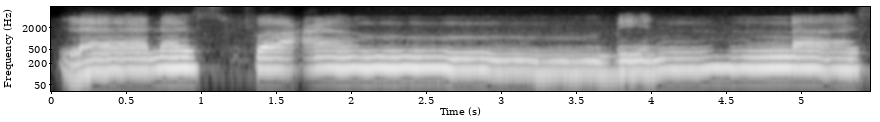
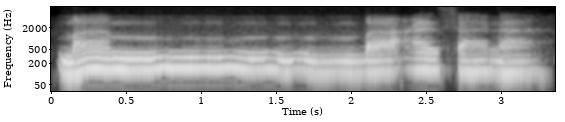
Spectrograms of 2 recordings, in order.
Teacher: iqlab cara bacanya dipanjangkan dua harakat ya kemudian ee tanwinnya atau Nun matinya berubah menjadi huruf mim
